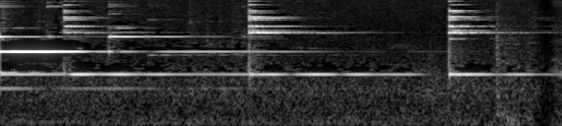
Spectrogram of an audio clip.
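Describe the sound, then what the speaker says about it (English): Small Swiss bells hung on a swaying art mobile ring out in a few bright, sparse strikes with long shimmering decay, quiet and close. "I came with this idea of using the Swiss bells"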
